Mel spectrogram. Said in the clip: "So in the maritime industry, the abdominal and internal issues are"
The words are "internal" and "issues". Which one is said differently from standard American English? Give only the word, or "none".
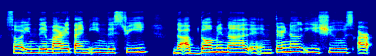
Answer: issues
